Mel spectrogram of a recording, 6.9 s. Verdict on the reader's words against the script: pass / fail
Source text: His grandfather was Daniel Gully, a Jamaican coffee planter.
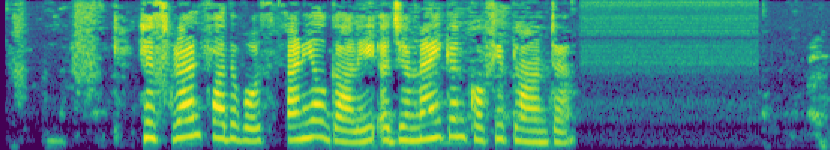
pass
